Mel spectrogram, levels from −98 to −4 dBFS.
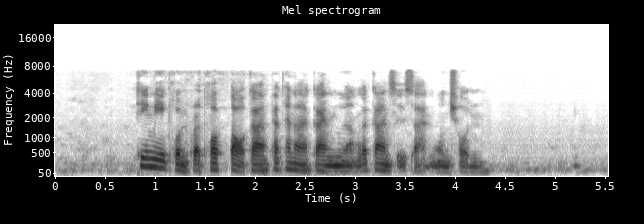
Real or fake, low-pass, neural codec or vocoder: fake; 7.2 kHz; codec, 16 kHz, 2 kbps, FreqCodec, larger model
